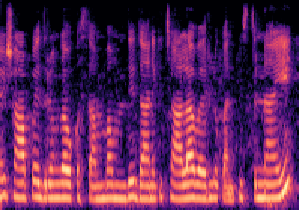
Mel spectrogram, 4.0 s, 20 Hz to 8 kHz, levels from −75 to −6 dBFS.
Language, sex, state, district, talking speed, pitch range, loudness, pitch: Telugu, female, Telangana, Mahabubabad, 135 wpm, 195-205 Hz, -16 LUFS, 200 Hz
